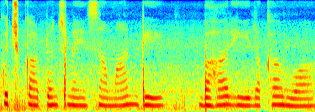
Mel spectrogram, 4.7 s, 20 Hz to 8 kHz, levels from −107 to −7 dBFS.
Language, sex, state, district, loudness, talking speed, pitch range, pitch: Hindi, female, Madhya Pradesh, Dhar, -21 LUFS, 115 wpm, 200-220 Hz, 210 Hz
